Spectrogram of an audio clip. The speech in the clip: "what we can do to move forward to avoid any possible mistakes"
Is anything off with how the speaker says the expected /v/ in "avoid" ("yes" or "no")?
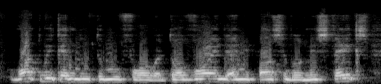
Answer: no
